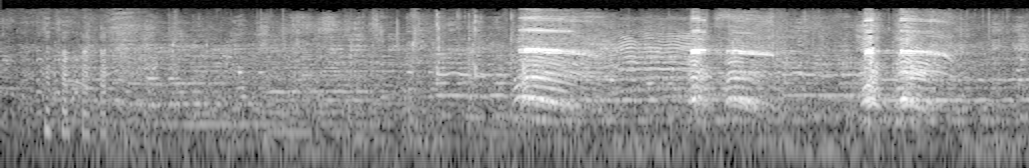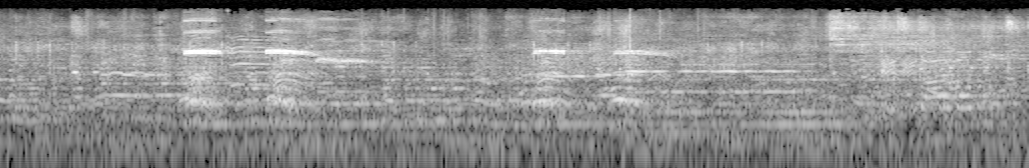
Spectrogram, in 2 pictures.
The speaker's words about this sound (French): Ah c'est la danse bolivienne qui recommence.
